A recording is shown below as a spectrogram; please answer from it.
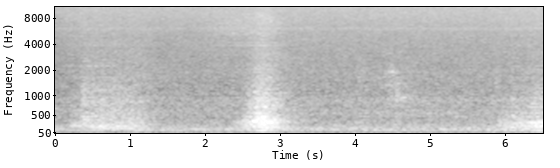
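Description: Steady background hiss of the studio recording during a pause in talk, with one brief louder swell of breathy noise a little before the middle.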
